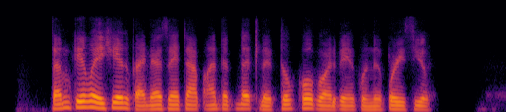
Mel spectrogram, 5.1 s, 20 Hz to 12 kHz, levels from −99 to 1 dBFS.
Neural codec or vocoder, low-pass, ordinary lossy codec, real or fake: codec, 16 kHz, 0.5 kbps, FreqCodec, larger model; 7.2 kHz; Opus, 32 kbps; fake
